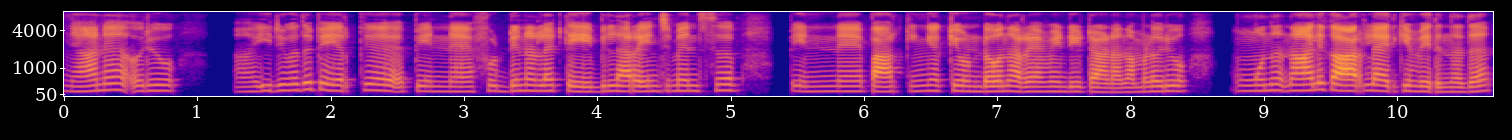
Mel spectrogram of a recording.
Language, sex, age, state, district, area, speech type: Malayalam, female, 30-45, Kerala, Kozhikode, urban, spontaneous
